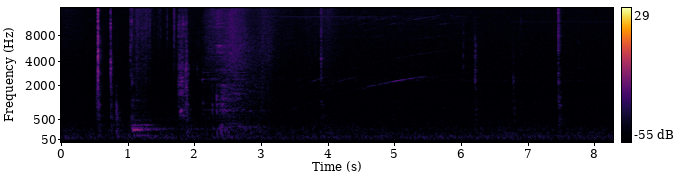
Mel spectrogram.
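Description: Mostly quiet as an iMac G3 is switched on: a few faint clicks in the first two seconds and a faint rising whine from about three and a half seconds in, with the odd click later.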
